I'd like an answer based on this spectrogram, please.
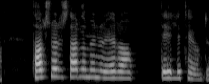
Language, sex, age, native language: Icelandic, female, 50-59, Icelandic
